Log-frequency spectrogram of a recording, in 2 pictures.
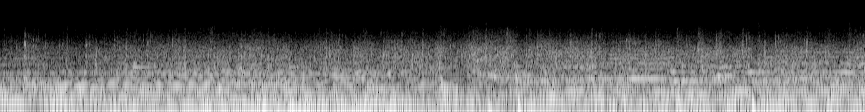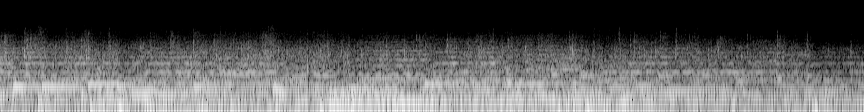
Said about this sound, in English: I want everybody in the building to give the Lord a good hand clap to let him know God's heard.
